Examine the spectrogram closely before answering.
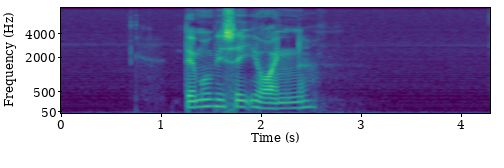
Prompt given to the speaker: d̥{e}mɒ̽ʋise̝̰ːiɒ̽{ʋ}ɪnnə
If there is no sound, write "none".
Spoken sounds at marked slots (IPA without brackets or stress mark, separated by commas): e, none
